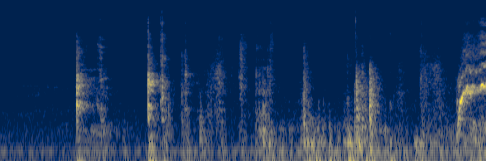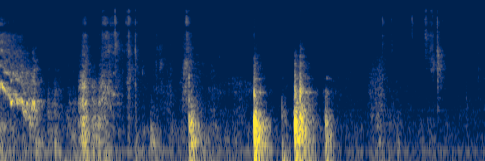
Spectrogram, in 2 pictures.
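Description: Quiet screen-printing handling: a squeegee working ink across the mesh screen onto the fabric, with scattered light taps and knocks, a longer scraping stroke about seven seconds in, and two sharper knocks a little past eleven seconds.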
